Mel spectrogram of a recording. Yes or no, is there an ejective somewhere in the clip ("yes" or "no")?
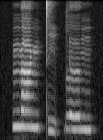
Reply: no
